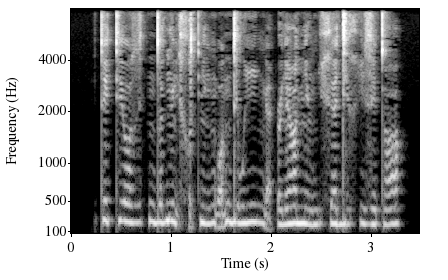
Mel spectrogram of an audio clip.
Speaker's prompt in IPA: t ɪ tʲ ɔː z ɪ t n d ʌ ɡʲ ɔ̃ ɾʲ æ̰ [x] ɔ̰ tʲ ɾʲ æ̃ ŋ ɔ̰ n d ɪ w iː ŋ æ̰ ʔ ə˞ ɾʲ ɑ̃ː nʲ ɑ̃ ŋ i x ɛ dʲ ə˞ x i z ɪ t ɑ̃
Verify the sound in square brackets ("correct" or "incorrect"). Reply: correct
